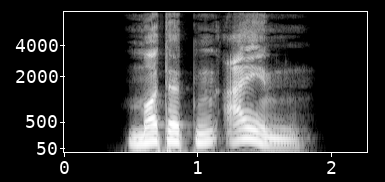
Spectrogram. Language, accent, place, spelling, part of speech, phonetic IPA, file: German, Germany, Berlin, motteten ein, verb, [ˌmɔtətn̩ ˈaɪ̯n], De-motteten ein.ogg
- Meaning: inflection of einmotten: 1. first/third-person plural preterite 2. first/third-person plural subjunctive II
